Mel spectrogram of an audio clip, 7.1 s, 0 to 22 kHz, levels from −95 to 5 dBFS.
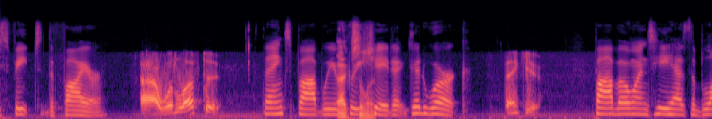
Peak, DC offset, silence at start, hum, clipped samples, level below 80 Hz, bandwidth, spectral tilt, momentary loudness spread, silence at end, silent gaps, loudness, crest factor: -6 dBFS; under 0.1%; 0 s; none; under 0.1%; -48 dBFS; 11 kHz; -5.5 dB/octave; 11 LU; 0 s; none; -25 LUFS; 20 dB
